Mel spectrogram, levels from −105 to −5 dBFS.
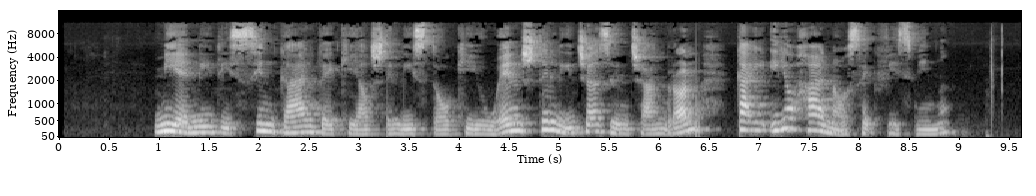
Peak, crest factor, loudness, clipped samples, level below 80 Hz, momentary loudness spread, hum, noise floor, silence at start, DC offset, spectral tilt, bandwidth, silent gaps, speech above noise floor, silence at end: -2 dBFS; 22 dB; -21 LUFS; under 0.1%; -62 dBFS; 14 LU; none; -68 dBFS; 0.95 s; under 0.1%; -2.5 dB/octave; 11.5 kHz; none; 45 dB; 0.35 s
